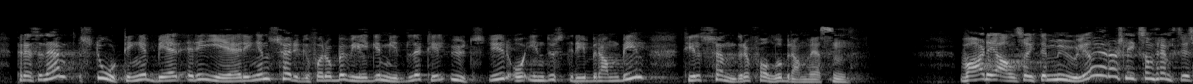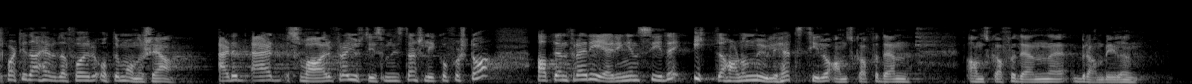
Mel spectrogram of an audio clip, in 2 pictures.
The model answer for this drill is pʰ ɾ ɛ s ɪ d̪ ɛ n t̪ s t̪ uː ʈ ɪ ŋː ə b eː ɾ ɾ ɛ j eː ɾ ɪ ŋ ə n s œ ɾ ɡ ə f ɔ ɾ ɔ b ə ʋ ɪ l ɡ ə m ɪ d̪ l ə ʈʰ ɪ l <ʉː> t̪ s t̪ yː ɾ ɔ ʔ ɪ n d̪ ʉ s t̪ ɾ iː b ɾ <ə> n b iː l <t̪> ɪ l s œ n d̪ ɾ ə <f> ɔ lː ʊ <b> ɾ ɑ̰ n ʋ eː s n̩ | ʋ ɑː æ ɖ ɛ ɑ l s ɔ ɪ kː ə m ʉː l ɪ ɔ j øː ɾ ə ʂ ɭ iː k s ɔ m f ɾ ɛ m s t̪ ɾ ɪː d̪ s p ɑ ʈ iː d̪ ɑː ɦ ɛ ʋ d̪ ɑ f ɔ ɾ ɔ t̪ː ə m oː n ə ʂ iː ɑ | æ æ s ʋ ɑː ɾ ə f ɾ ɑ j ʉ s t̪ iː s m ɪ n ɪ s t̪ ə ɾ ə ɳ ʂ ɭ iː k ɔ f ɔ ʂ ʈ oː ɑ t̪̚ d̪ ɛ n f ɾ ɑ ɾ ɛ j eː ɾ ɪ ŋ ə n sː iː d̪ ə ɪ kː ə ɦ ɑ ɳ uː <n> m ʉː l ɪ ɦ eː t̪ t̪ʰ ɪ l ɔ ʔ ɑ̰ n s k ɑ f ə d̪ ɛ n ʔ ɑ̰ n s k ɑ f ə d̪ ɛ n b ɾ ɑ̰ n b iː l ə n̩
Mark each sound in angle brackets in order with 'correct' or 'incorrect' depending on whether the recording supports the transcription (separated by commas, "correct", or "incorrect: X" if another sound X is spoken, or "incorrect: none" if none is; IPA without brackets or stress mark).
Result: correct, incorrect: ɑ, incorrect: t̪ʰ, correct, correct, correct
